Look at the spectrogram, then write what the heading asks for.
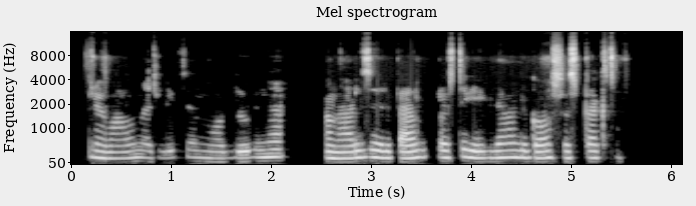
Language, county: Lithuanian, Kaunas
